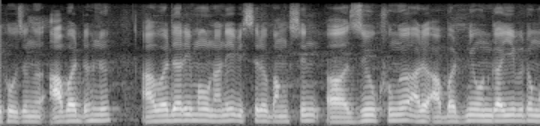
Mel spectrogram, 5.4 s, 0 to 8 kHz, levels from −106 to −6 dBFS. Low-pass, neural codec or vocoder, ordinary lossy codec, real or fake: 7.2 kHz; none; none; real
